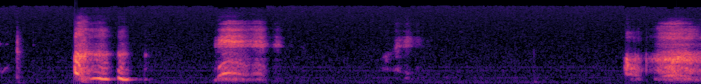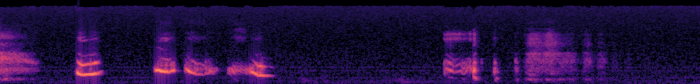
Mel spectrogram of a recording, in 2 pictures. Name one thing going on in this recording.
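A woman sobs and wails loudly nearby.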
